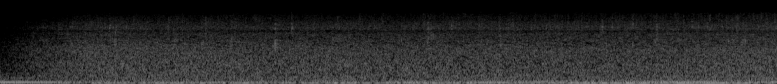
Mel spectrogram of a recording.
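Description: Steady rain falling on floodwater and the yard around it, a constant even hiss.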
